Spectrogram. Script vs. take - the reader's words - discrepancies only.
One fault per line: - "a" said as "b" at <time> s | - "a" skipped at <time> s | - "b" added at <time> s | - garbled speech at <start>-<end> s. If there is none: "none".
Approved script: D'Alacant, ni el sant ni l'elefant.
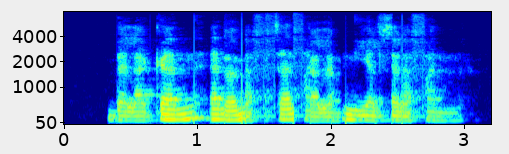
- garbled speech at 1.1-2.1 s
- "sant ni" skipped at 2.4 s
